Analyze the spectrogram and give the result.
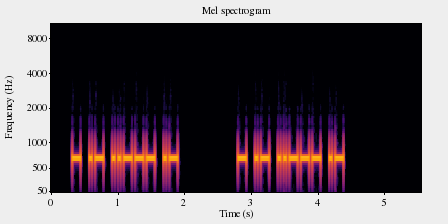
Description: Morse code, heard as a keyed tone, about 28 wpm, 700 Hz. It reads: TA2A TA2A
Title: DXCC-100 Call Signs - 4 Characters - Repeated 2x - 28wpm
